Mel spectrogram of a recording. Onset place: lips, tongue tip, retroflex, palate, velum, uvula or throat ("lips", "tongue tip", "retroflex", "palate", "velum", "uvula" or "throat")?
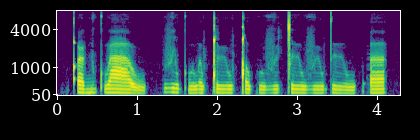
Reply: uvula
